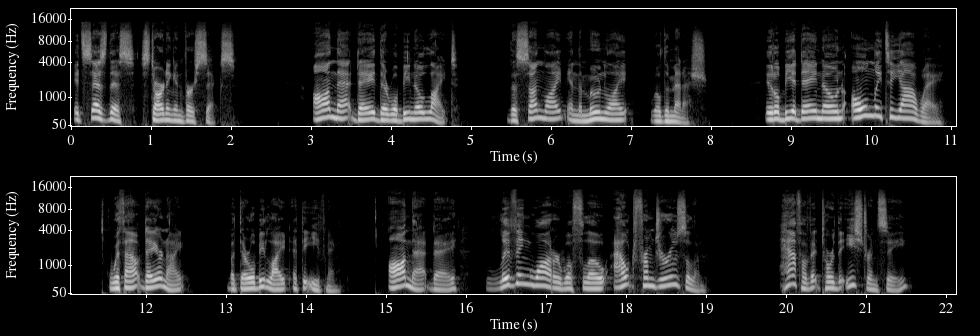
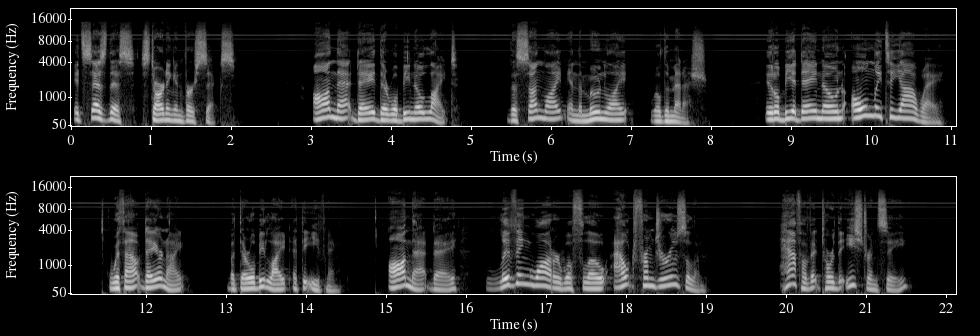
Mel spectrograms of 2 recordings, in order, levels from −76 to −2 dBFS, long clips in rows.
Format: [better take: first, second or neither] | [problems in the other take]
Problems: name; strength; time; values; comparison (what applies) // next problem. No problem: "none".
first | high-pitched whine; faint; throughout; 9.5 kHz, 30 dB below the speech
